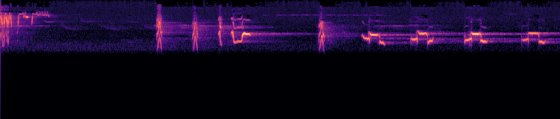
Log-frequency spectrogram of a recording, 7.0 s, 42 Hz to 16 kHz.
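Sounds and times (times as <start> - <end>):
song thrush singing: 0.0 - 7.0.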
